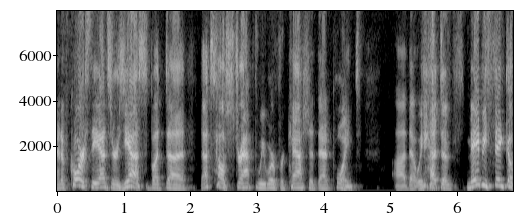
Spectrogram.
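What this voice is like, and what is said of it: Usual voice. Nothing is said of it.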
